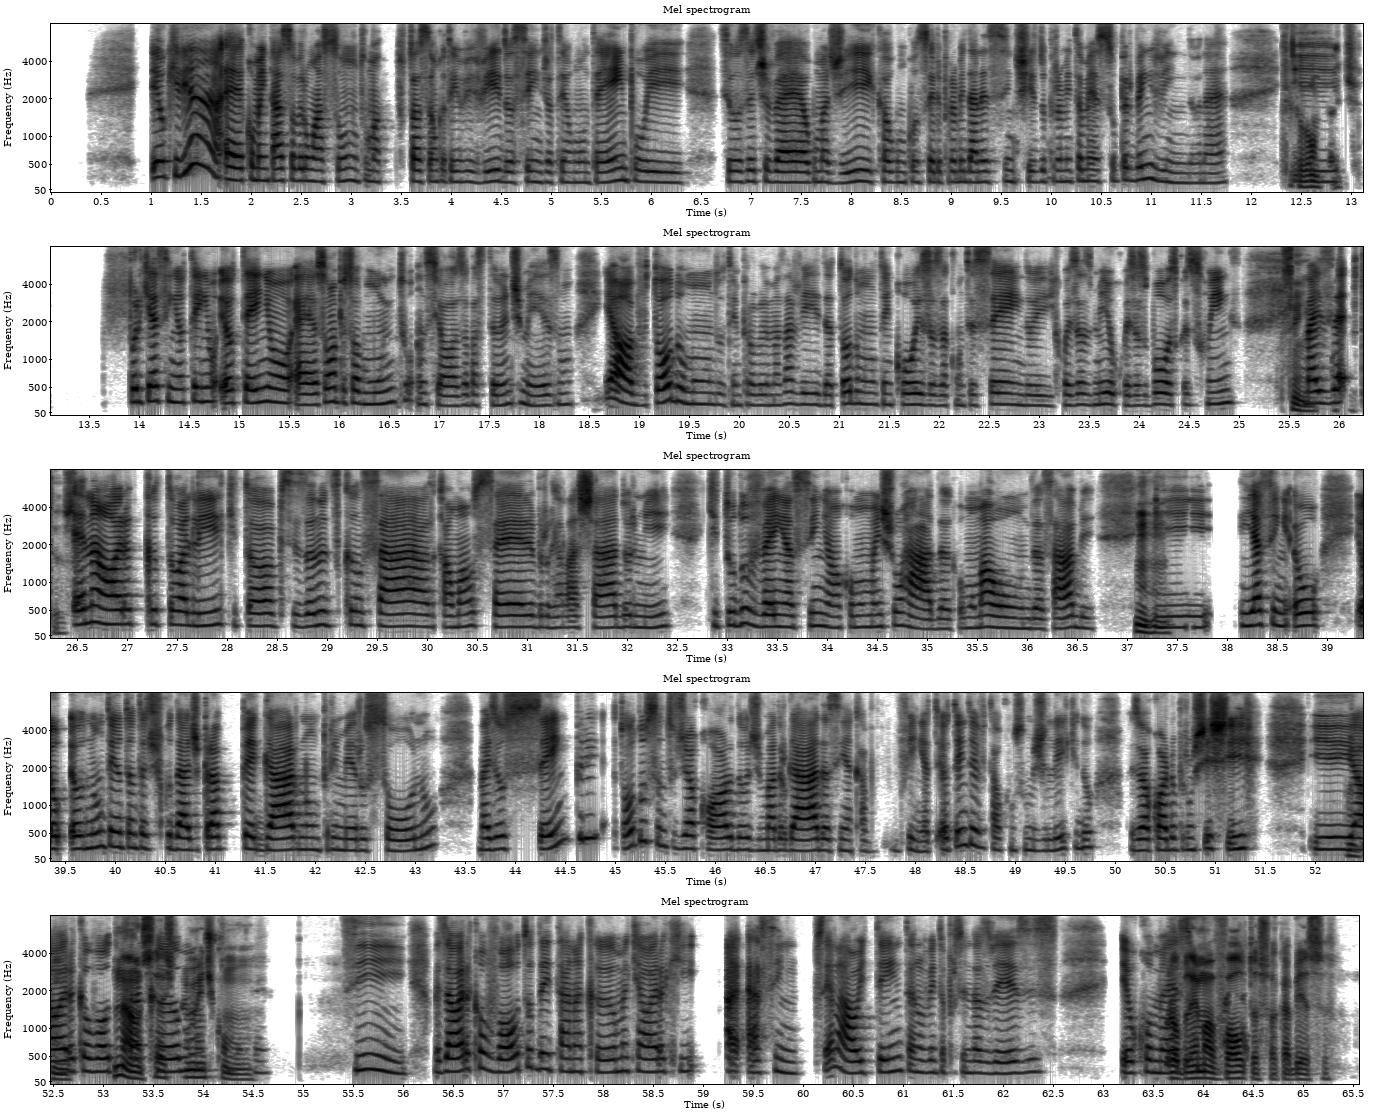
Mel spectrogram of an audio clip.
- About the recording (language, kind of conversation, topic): Portuguese, advice, Como lidar com o estresse ou a ansiedade à noite que me deixa acordado até tarde?
- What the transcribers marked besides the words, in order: other noise; chuckle; tapping; unintelligible speech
